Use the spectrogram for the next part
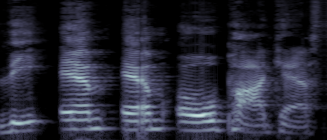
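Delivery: high, loud podcast opener; big energetic welcome for listeners; hype intro. Real, not acted. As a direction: greet the crowd like a hype host.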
